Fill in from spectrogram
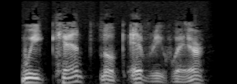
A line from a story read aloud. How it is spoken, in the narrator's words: mumbled Banastra miserably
